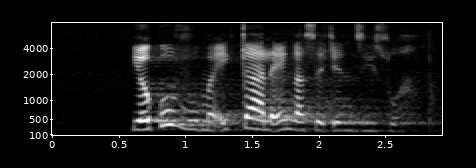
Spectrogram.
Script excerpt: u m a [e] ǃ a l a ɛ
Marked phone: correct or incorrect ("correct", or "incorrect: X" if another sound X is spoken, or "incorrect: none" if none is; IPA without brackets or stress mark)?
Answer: incorrect: i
